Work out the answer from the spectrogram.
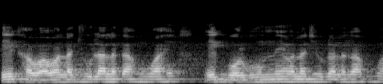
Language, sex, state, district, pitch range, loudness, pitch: Hindi, male, Uttar Pradesh, Lalitpur, 115-125 Hz, -15 LUFS, 120 Hz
